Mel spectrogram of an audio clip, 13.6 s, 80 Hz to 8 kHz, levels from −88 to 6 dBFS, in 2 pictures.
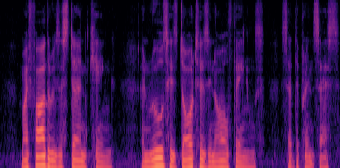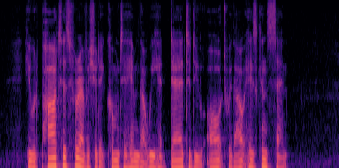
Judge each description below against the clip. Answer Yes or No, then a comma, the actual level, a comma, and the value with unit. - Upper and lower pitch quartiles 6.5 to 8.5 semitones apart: No, average, 2.8 semitones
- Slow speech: No, average, 160 wpm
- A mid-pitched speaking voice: No, low, 110 Hz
